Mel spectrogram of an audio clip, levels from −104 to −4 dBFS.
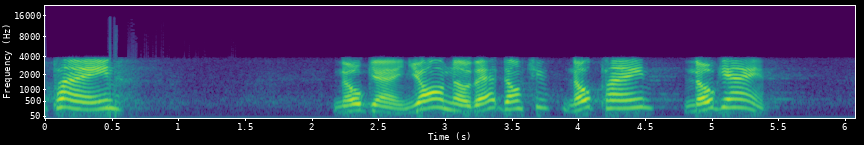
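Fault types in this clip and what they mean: AMR narrowband mobile codec, throughout: the sound is squeezed into a phone line from 300 Hz to 3.6 kHz and rebuilt from a vocal-tract model driven by sparse pulses. The plainly audible buzzy, synthetic edge suggests a mid-rate mode of around 10 kbps.
Processor overload crackle, 0.48 to 1.43 s: a processor running behind misses dozens of audio deadlines over a short stretch. Each miss replays a fragment of old audio, roughly 3 ms long, with hard edges, and together the fragments make a gritty crackle riding on the speech.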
